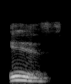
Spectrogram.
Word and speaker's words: is: is did you know if you're pronouncing you should put it as Z at the end is but an episode in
